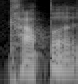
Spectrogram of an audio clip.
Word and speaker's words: Kappa: for the pronunciation guide Kappa is like kitchen Lambda L as in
